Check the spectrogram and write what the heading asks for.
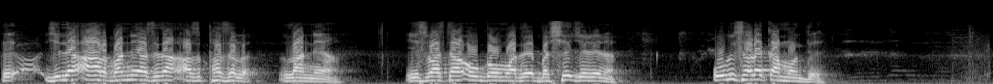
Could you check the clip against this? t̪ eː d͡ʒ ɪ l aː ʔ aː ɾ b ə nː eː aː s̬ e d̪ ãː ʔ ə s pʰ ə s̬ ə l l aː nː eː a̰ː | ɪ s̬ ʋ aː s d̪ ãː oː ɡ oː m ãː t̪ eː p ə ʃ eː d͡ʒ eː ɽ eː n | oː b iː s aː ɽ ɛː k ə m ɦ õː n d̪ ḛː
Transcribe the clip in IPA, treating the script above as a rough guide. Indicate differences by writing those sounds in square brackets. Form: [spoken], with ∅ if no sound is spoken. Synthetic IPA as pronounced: t̪ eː d͡ʒ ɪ l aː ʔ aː [l] b ə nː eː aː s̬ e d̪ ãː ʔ ə s pʰ ə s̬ ə l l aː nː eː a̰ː | ɪ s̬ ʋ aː s [t̪] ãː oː ɡ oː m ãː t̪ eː [b] ə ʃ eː d͡ʒ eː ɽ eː n | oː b iː s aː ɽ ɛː k ə m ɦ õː n d̪ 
